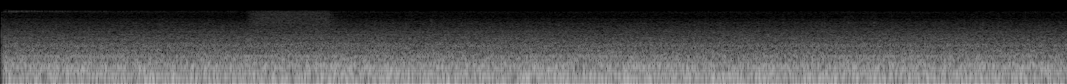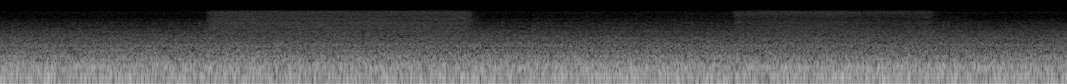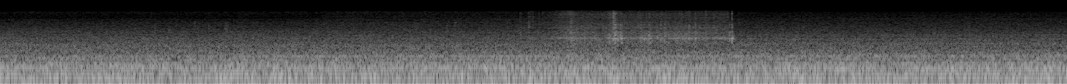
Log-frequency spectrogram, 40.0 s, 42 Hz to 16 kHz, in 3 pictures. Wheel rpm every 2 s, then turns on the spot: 0, 0, 0, 0, 0, 0, 0, 0, 0, 0, 0, 0, 0, 0, 0, 0, 10, 30, 0, 0.
32-36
